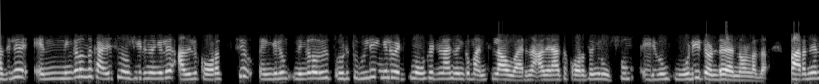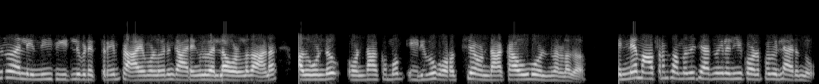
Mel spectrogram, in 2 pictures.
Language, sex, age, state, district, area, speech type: Malayalam, male, 18-30, Kerala, Alappuzha, rural, conversation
